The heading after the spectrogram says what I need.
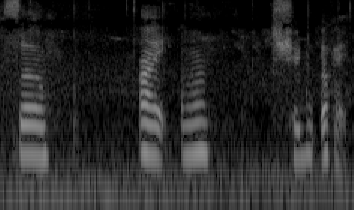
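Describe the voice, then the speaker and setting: Woman vlogger, fairly high voice, chatty with hushed asides, phone mic outdoors, faint background noise. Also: little pitch movement, extremely slow. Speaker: vlogger exploring an abandoned farm. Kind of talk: casual handheld exploration vlog. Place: outdoors in an overgrown rural yard and derelict buildings. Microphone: phone camera held by the speaker.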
